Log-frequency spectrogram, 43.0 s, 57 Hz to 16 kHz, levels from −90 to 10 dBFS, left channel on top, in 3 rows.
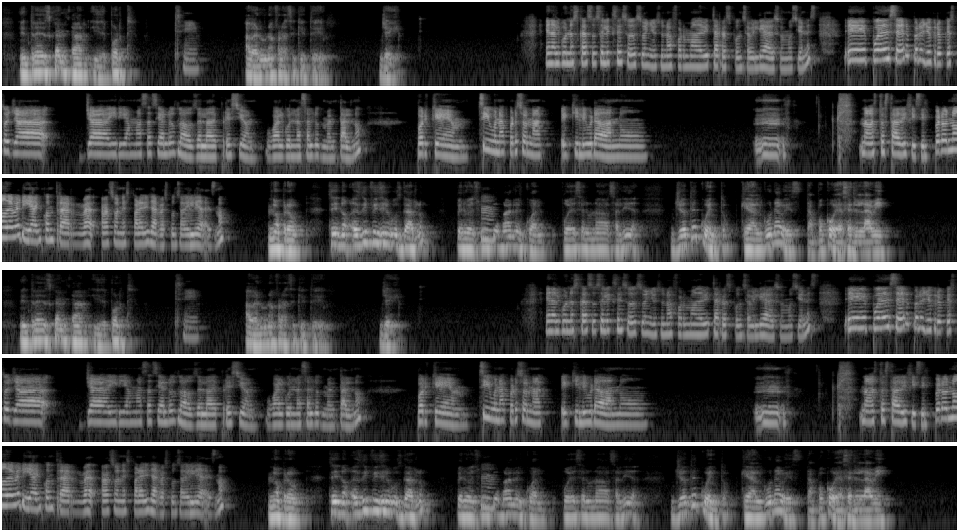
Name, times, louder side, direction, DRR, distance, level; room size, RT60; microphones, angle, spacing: voice 1, 0.3-2.0 3.6-4.9 5.7-6.0 32.6-33.2 33.6-35.1 35.5-38.2 38.7-41.9, left 2 dB, 75° left, 1.4 m, -28 dB
voice 2, 0.8-1.1 2.6-3.0 7.9-15.0 15.6-19.7 20.0-20.1 20.6-22.4 22.7-24.0 25.6-26.1 26.8-32.0 35.8-36.1, left 3 dB, 40° left, 0.7 m, -29 dB
10.5 x 4.8 x 7.2 m
head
